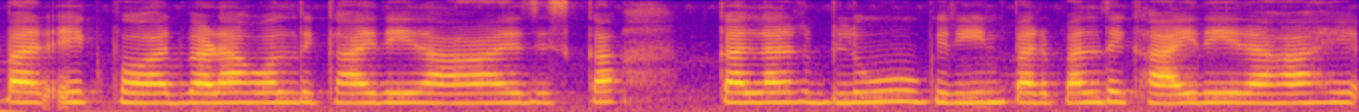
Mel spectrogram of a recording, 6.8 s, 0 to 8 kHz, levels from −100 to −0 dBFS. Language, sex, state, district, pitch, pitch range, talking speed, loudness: Hindi, female, Chhattisgarh, Kabirdham, 265 Hz, 255-270 Hz, 160 wpm, -15 LUFS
